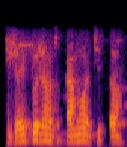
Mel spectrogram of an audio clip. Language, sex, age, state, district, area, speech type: Odia, male, 18-30, Odisha, Koraput, urban, conversation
